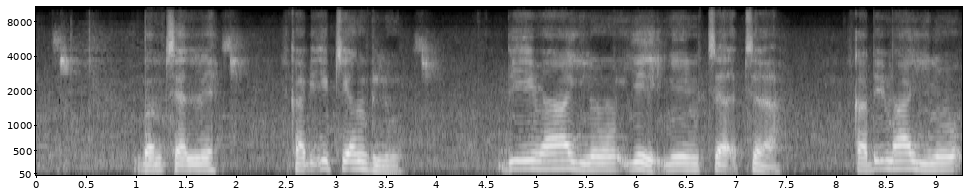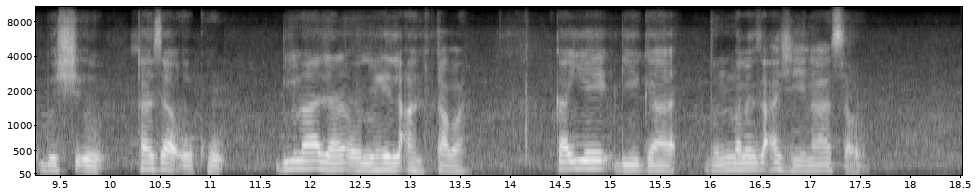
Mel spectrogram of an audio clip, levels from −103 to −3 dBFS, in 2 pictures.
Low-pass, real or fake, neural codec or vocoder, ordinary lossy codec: 9.9 kHz; fake; codec, 32 kHz, 1.9 kbps, SNAC; Opus, 24 kbps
